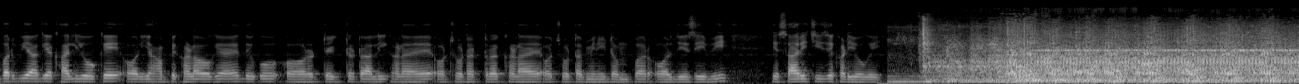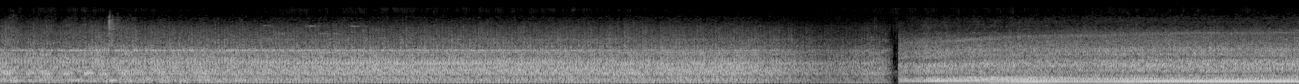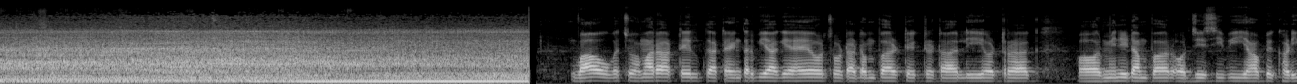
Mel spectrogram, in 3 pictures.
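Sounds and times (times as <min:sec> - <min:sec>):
heavy truck engine running: 0:09.0 - 0:31.3
low idling hum: 0:09.2 - 0:31.3.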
